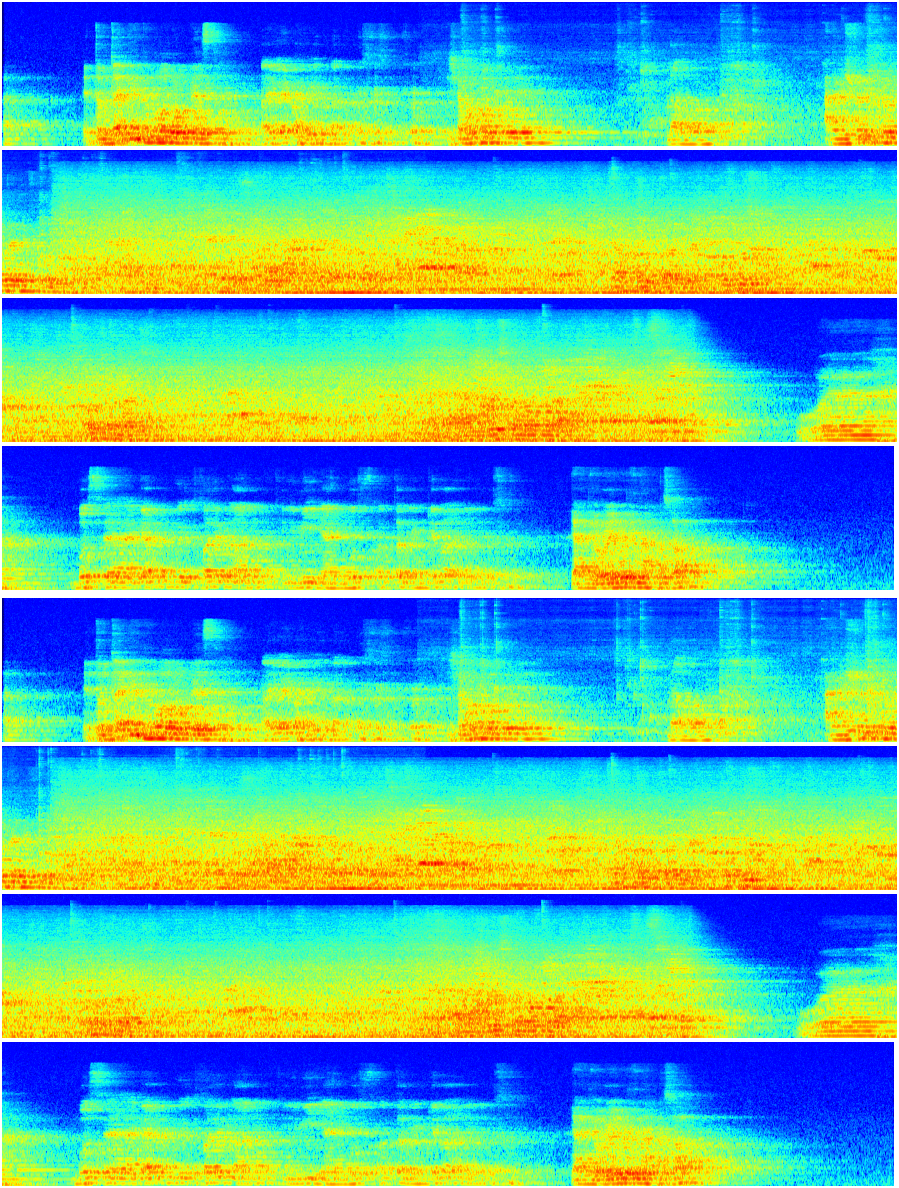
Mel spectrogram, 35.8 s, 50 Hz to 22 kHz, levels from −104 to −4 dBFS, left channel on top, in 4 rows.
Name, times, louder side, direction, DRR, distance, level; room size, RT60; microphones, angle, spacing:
voice 1, 0.8-2.4 4.4-5.3 8.2-9.5 10.1-10.6 14.9-16.6 18.6-19.5 22.0-23.7 25.8-27.1 32.5-33.7, left 1 dB, 25° left, -8 dB, 0.6 m, -22 dB
voice 2, 2.6-4.2 6.6-7.1 8.2-8.4 10.9-13.7 16.2-16.4 17.2-17.8 22.0-22.6 27.5-32.0, left 1 dB, 90° left, -7 dB, 0.7 m, -29 dB
Ocean, 4.1-13.2, right 1 dB, 75° right, 0.5 m, -40 dB
sound 1, 9.4-24.8, equal, 35° right, 0.8 m, -23 dB
2.3 x 2.1 x 3.3 m, 2.1 s
head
